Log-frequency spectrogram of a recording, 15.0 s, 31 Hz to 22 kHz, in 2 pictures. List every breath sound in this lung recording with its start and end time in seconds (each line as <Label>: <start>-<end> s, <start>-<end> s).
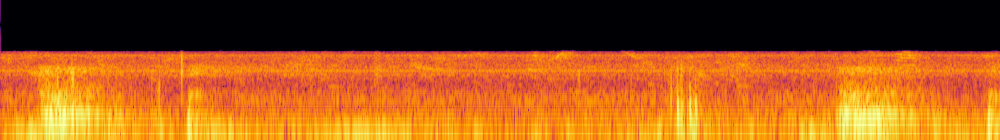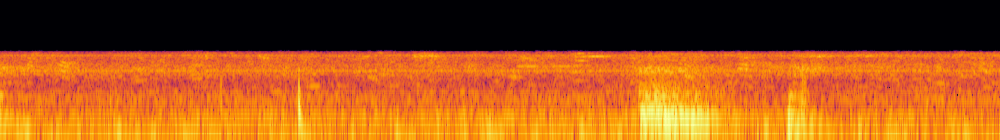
Inhalation: 0.15-1.20 s, 6.21-7.27 s, 12.28-13.28 s
Exhalation: 1.20-1.84 s, 7.27-7.95 s, 13.28-13.91 s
